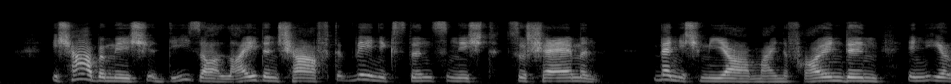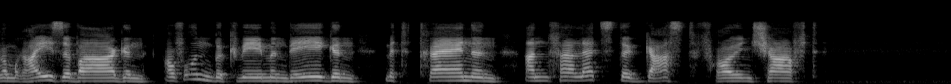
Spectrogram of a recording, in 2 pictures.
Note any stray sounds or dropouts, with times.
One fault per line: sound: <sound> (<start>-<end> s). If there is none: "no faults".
no faults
